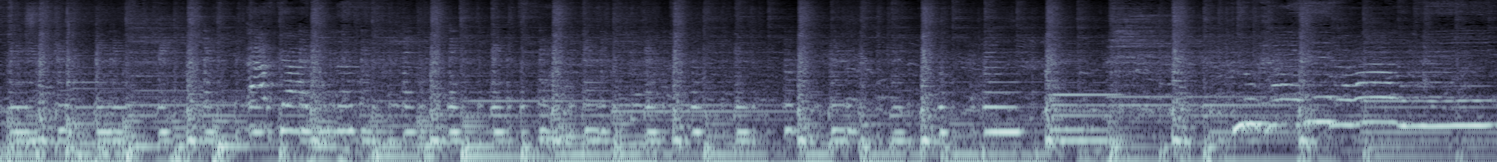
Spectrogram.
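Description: Live band playing a song: electric bass guitar, drum kit, electric guitar and keyboard, with a steady bass line under a regular drum beat. The bass and drums thin out about ten seconds in, and a singing voice comes in near the end.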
